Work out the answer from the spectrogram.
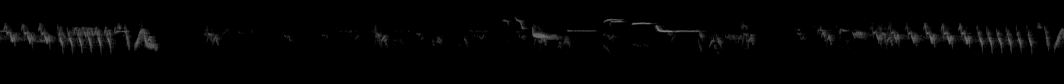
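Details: European robin song: fast rattling trills open and close the passage, with soft scattered twitters and clear, high, drawn-out whistles that slide downward in the middle, separated by brief pauses.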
